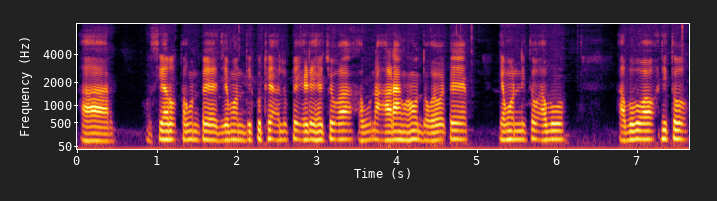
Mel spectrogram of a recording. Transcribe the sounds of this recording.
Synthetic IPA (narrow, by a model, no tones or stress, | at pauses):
aɾ | husijaɾɔʔt̪akunpɛd͡ʒɛmɔnd̪ikuʈʰhɛalupɛɛɽɛɦɛt͡ʃɔʔaːbunaʔaɽaŋɦɔɔ̃wd̪ɔɡɛwapɛ | d͡ʒɛmɔnːit̪ɔʔabɔ | abɔaaʔnit̪ɔ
